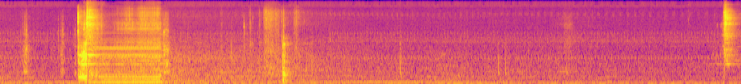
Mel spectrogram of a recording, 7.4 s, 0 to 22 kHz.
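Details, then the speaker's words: 1976 WCI White Westinghouse front-load washer motor Q174461 (5300603181), 3-belt type: loud buzzing hum under a second as the start winding draws heavy current, then a click as the centrifugal switch drops it out; normal. "That's the start winding. So, it has a start winding. draws gobs of current till it gets up to speed and the centrifugal clutch pulls it out."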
